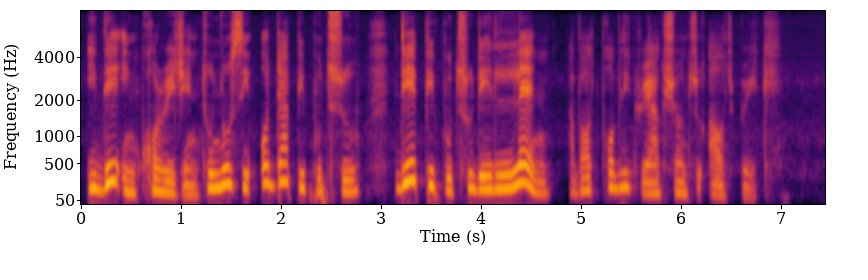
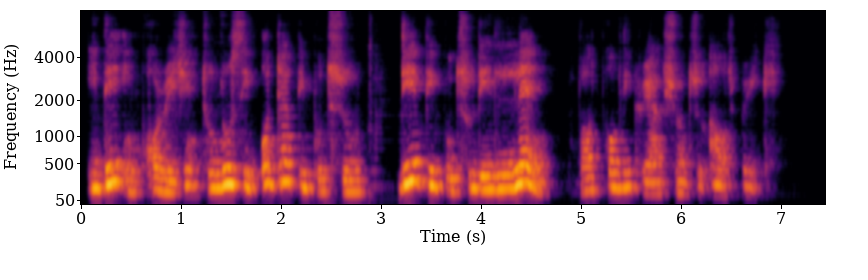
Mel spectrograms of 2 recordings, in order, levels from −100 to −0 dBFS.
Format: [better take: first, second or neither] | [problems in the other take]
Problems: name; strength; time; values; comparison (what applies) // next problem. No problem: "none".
first | noise reduction (neural mask model DeepFilterNet 3)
